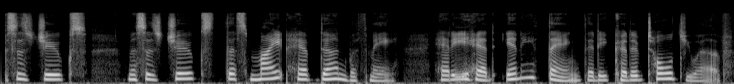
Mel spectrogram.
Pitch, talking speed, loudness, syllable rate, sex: 220 Hz, 180 wpm, -18 LUFS, 4.0 syllables/s, female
